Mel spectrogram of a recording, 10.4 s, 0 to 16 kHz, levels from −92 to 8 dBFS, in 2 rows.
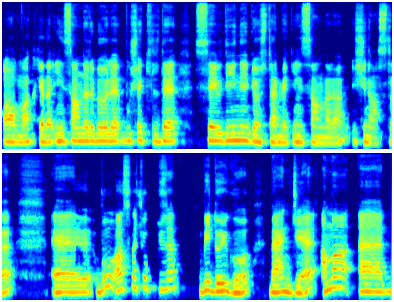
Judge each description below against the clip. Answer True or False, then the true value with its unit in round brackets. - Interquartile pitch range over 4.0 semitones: False (3.0 semitones)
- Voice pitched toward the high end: False (140 Hz)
